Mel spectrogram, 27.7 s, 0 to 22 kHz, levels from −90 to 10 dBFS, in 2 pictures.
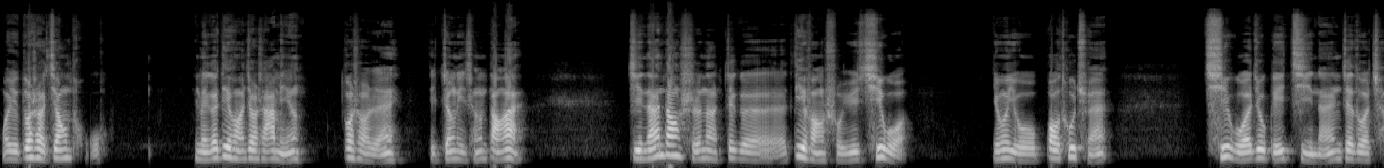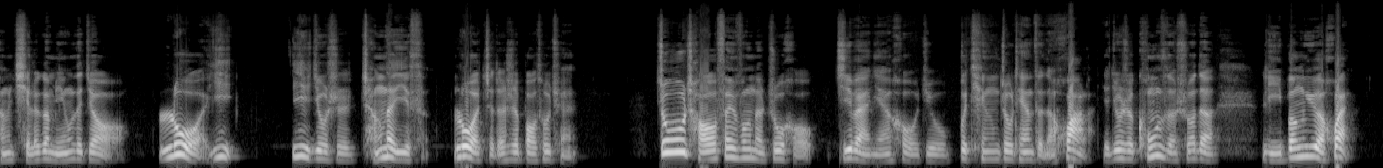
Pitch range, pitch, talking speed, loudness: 140-185 Hz, 155 Hz, 230 characters per minute, -17 LUFS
